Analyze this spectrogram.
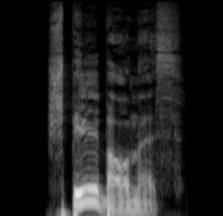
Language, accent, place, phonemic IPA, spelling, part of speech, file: German, Germany, Berlin, /ˈʃpɪlˌbaʊ̯məs/, Spillbaumes, noun, De-Spillbaumes.ogg
- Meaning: genitive singular of Spillbaum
